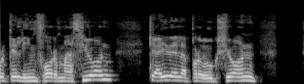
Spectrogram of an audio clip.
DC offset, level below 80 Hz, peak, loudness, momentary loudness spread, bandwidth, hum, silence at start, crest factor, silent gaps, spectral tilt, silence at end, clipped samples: under 0.1%; -60 dBFS; -4 dBFS; -16 LUFS; 6 LU; 11.5 kHz; none; 0 s; 12 dB; none; -5.5 dB/octave; 0.3 s; under 0.1%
